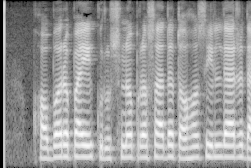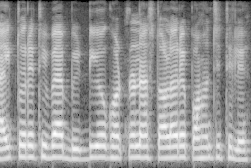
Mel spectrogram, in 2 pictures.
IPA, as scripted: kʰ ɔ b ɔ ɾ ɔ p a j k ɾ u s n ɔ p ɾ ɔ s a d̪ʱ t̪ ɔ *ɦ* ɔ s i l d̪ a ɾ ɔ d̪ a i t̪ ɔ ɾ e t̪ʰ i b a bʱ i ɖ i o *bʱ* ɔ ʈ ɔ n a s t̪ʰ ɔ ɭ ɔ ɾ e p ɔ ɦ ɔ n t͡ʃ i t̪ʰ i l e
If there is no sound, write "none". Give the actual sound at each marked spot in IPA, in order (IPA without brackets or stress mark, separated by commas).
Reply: ɦ, ɡʱ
